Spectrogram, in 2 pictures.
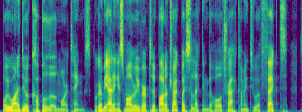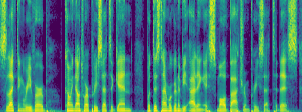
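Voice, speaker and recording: A man's voice: on the low side, fairly even intonation, fast talker, few pauses, a little mellow, clear, resonant tone, no room sound, clean studio sound. A young man hosting a casual step-by-step tutorial as a voice-over. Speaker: tutorial host.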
